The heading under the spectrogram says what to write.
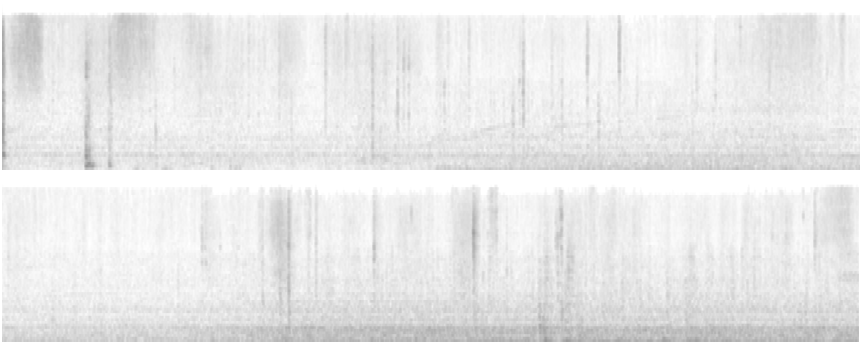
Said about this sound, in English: The car is so quiet since there isn't a gas engine pushing it forward. Rather, dual motors getting power from lithium-ion batteries.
